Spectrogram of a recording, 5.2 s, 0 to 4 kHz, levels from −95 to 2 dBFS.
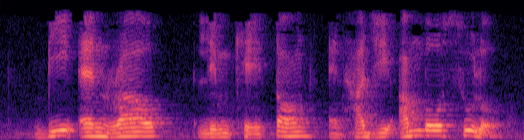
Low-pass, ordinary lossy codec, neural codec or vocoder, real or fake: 3.6 kHz; MP3, 24 kbps; none; real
